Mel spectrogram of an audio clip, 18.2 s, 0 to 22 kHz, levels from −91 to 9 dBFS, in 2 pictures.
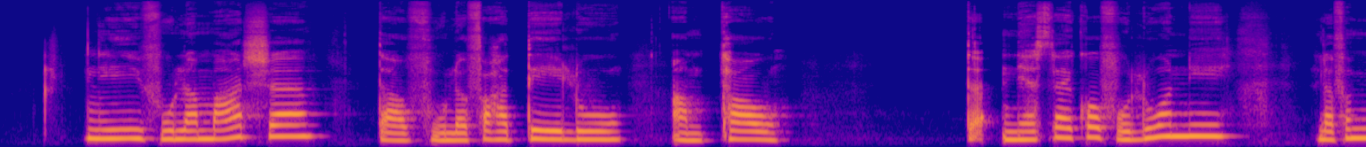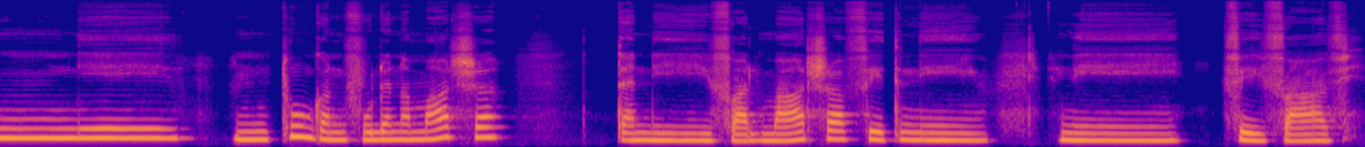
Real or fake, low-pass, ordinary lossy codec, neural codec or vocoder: real; none; none; none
